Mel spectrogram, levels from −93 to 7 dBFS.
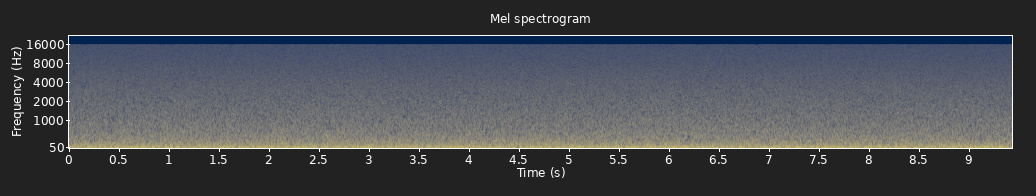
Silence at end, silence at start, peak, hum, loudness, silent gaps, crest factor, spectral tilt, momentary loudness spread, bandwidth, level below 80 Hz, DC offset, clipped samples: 0 s; 0 s; -10 dBFS; none; -26 LUFS; none; 10 dB; -6 dB/octave; 1 LU; 16 kHz; -24 dBFS; under 0.1%; under 0.1%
